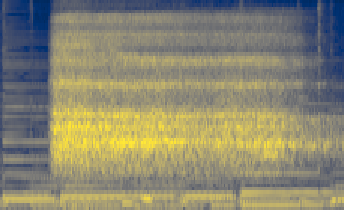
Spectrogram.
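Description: A deep dragon breath: one long, steady breathy rush that starts abruptly and holds for about two and a half seconds before easing off, over soft, low sustained music.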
